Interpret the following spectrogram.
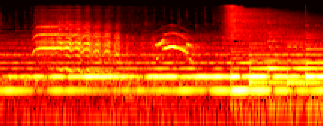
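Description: A horse whinnying: a long quavering whinny, then a shorter rising-and-falling one about two seconds in, over soft ambient music with sustained tones. A bright plucked note comes in near the end.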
